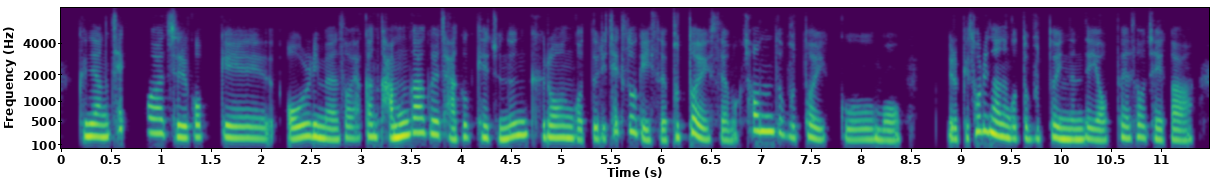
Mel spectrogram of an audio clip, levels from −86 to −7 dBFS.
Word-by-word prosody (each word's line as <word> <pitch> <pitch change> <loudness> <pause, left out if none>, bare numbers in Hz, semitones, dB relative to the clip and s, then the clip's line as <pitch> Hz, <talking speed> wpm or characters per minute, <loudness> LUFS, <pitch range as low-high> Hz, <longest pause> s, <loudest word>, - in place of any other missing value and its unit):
그냥 220 -2 +3
책과 275 +2 -4
즐겁게 205 -3 0 0.2
어울리면서 195 -1 +2
약간 215 +2 -2
감각을 250 +7 +5
자극해 205 -1 -3
주는 220 +8 +1
그런 205 -3 +1
것들이 185 +1 -3
책 155 - -5
속에 285 -10 -1
있어요. 165 0 -4
붙어있어요. 190 - 0
막 - - -11
천도 310 -3 +2
붙어있고 185 -4 -4
뭐 165 -1 -3 0.5
이렇게 180 - -2
소리 305 +1 +1
나는 230 -8 +5
것도 195 0 -3
붙어 185 +3 -3
있는데 180 0 +2
옆에서 195 +5 -3
제가 175 -2 -3
200 Hz, 340 characters per minute, -24 LUFS, 180-225 Hz, 0.5 s, 감각을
